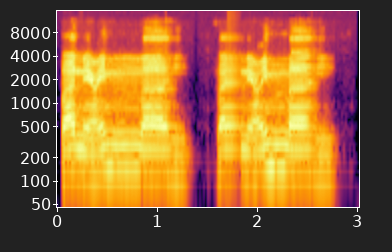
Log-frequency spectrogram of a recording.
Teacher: Jadi orang yang tidak memperhatikan itu akan mengira kalau nganya itu dibaca sukun. Padahal bukan dibaca sukun, dia dibaca kasroh, cuma kasrohnya dipercepat ya. Tidak dibaca satu harokat, tapi kurang dari satu harokat. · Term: ikhtilas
